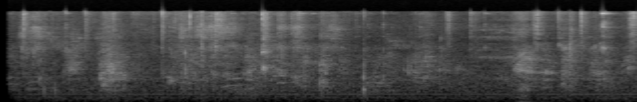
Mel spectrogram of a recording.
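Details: Two huskies playing tug-of-war with a chew ring indoors, giving short whiny, grumbling play sounds around the first and fifth seconds amid scuffling and shuffling noises.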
